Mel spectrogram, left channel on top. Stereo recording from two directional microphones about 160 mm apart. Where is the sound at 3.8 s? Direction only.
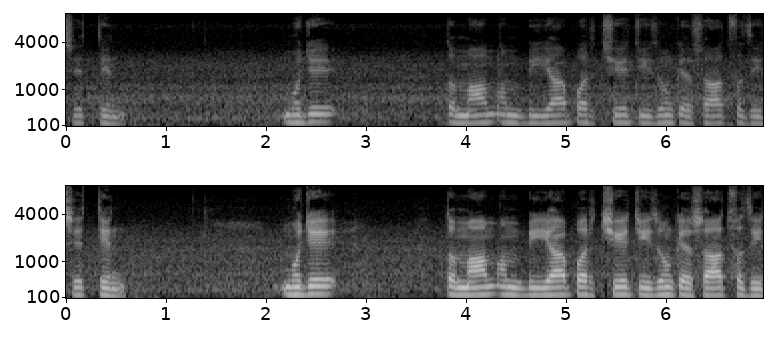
50° right (ahead or behind).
